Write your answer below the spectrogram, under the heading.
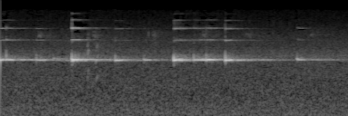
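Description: Bell miners give clear, high, bell-like 'tink' notes, ringing and overlapping in a steady chime with brighter notes every half second or so.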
